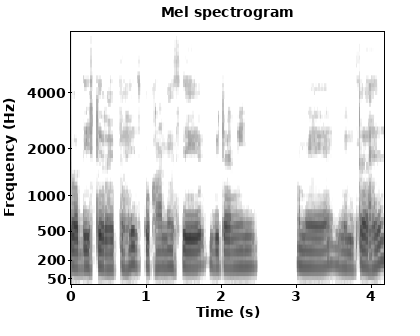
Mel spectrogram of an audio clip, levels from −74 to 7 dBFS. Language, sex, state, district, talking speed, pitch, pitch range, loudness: Hindi, male, Chhattisgarh, Balrampur, 145 wpm, 145 Hz, 140-150 Hz, -23 LUFS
